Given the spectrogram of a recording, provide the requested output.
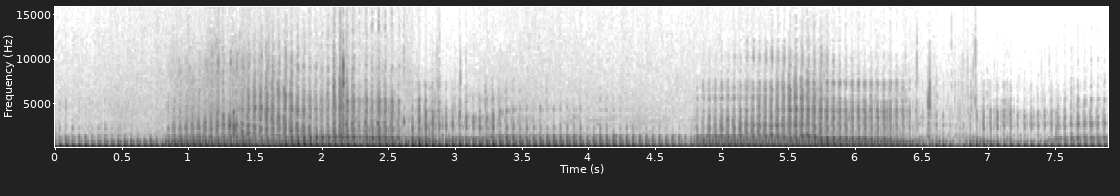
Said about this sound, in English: And I, over about an hour, very slowly lowered the boom down to within about 3 feet of this animal's head. And then I recorded this remarkable close-up purring sound, which wasn't even audible where we were 10, 12 yards away.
